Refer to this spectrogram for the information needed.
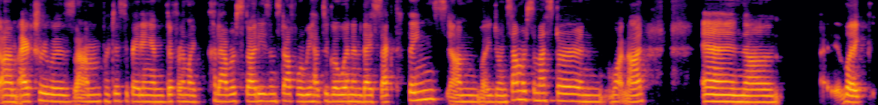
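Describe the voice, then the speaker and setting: Chatty Ukrainian-born woman on a call. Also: lowish voice. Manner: chatty, animated storytelling with many fillers. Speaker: guest surgeon and professor. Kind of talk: casual interview answers.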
